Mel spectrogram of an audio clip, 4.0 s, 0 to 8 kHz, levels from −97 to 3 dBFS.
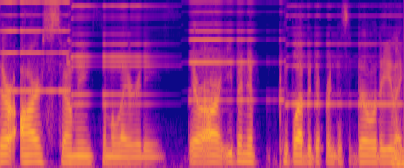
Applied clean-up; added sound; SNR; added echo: neural mask model RNNoise.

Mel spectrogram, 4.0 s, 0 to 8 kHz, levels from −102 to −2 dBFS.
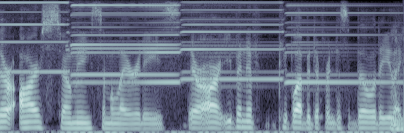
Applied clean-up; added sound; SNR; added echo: none; Harmonica; 5 dB; none.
